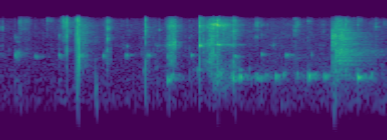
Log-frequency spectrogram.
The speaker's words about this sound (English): So, we should open the wine, no? I mean, we should drink. Yeah. I'm going to pour in my glass.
